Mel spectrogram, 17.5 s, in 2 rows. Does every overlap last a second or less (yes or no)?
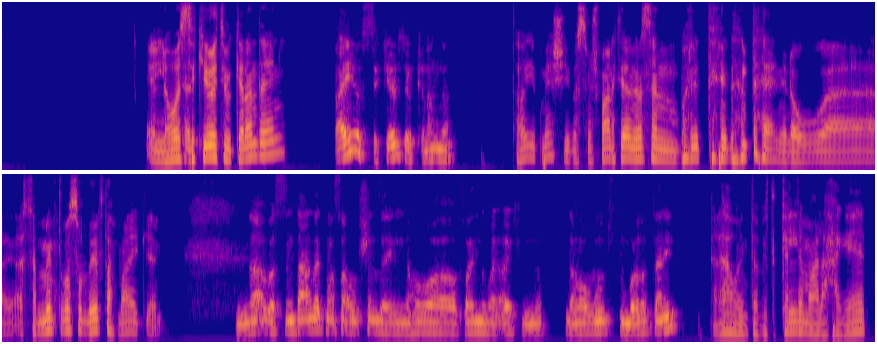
yes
